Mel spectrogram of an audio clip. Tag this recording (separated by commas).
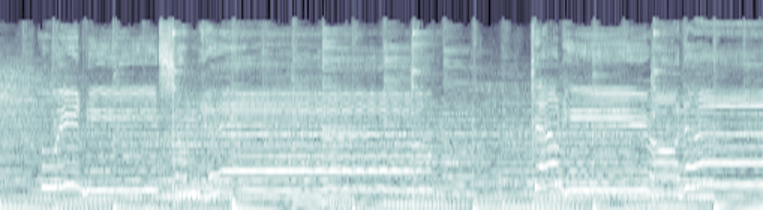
child singing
